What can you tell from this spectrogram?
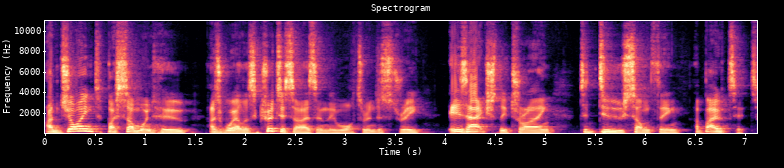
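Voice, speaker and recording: In a very clean recording with a silent background, a man speaks with a Scottish accent. His pitch is medium, his pace moderate and his intonation lively. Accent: Scottish brogue. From Scotland. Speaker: podcast producer and stand-in presenter. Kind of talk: podcast interview with scripted intro.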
